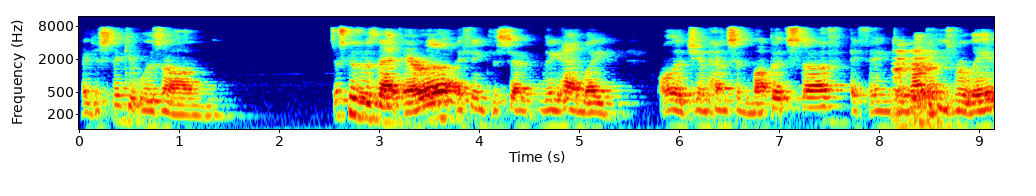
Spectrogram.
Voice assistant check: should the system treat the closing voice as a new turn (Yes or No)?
No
